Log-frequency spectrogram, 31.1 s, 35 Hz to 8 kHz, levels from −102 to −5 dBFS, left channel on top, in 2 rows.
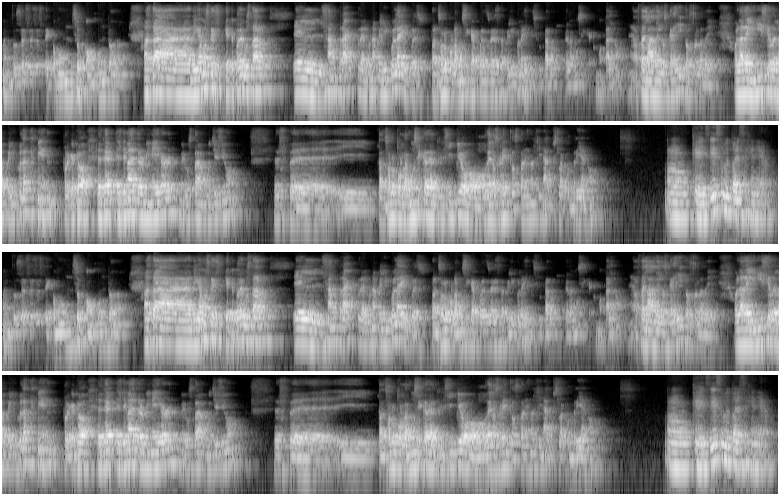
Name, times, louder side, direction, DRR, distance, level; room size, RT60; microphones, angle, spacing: voice 1, 0.0-5.3 5.8-11.6 11.9-20.2 21.0-27.4, equal, 40° left, -4 dB, 2.3 m, -23 dB
voice 2, 28.8-30.9, left 1 dB, 80° left, -1 dB, 3.0 m, -22 dB
13.0 x 4.7 x 4.4 m, 0.76 s
head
